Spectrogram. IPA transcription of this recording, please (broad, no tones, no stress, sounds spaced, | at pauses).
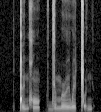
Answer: ǃ ɪ nʲ χ ɔ̃ | dʲ ʌ m ə˞ ɪ̯ w e ǁ ə̰ nʲ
